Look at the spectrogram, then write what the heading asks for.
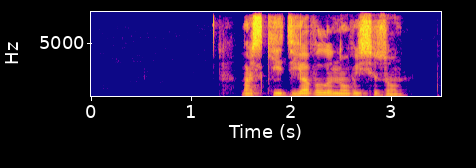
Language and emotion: Russian, neutral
